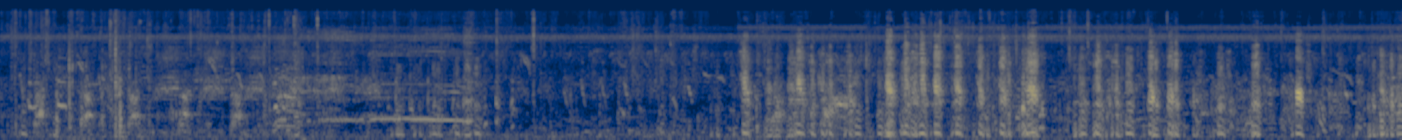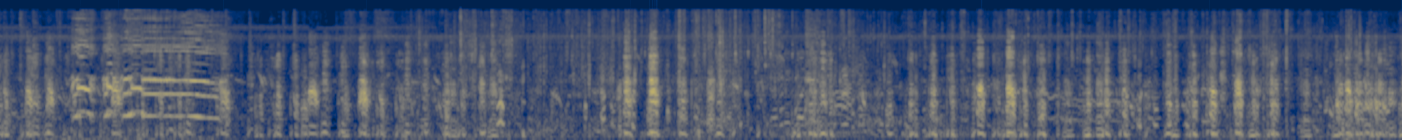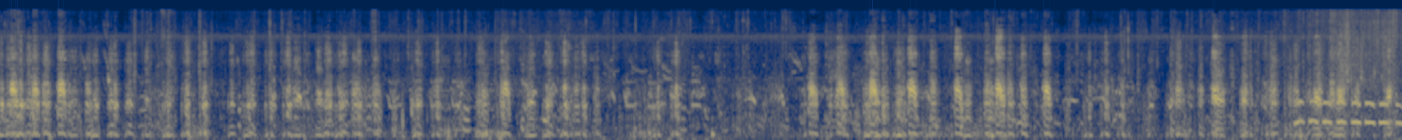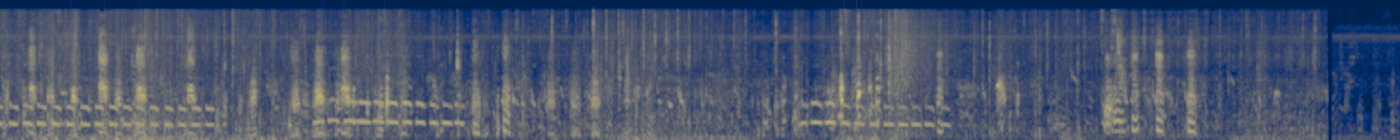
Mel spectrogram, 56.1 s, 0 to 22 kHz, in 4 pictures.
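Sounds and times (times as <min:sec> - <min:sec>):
chickens and ducks clucking: 0:00.0 - 0:56.0.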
